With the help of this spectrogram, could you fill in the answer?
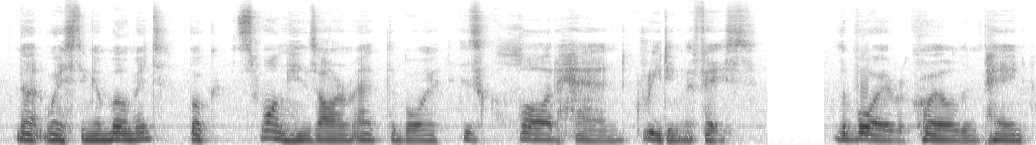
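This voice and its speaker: Gravelly husky man reading a story. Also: fairly high pitch. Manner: steady storytelling with small restarts. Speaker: narrator. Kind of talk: reading a serial story aloud.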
